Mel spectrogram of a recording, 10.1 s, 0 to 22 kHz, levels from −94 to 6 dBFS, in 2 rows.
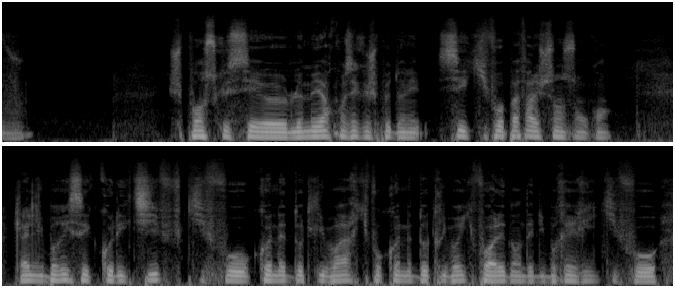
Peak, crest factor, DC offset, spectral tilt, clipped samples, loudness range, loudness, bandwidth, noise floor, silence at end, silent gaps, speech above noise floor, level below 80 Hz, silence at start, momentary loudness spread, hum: -26 dBFS; 16 dB; under 0.1%; -6 dB/octave; under 0.1%; 2 LU; -41 LUFS; 14.5 kHz; -80 dBFS; 0 s; none; 40 dB; -64 dBFS; 0 s; 12 LU; none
